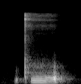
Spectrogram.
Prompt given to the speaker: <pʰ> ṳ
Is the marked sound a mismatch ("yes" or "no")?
no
